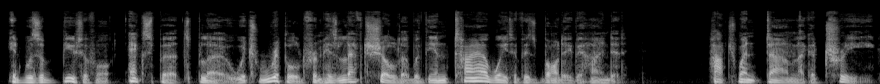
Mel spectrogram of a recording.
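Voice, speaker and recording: A man narrates a detective story with dramatic intent. His voice is low and husky with an animated range, and the recording is dry and close. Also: dry recording. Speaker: audiobook narrator.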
